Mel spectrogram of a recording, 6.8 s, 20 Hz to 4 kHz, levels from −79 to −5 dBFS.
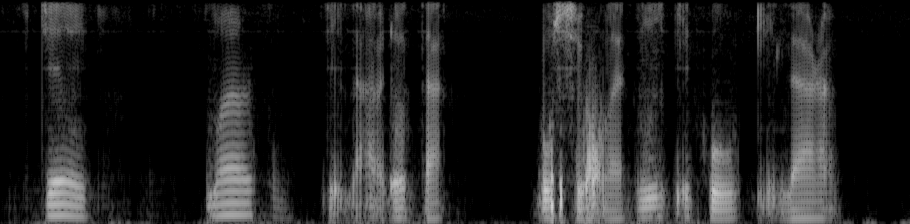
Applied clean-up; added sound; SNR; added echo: neural separator model SepFormer WHAM!.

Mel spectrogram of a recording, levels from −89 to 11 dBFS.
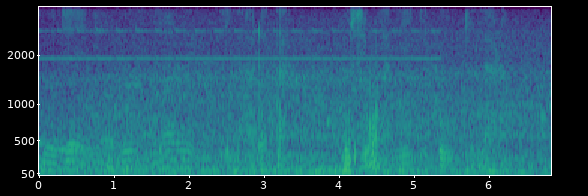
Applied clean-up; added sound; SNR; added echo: none; Motor vehicle (road); -1 dB; none.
